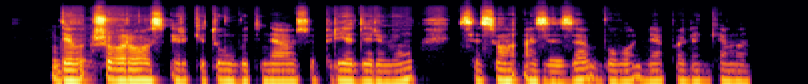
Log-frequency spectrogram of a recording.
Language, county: Lithuanian, Kaunas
